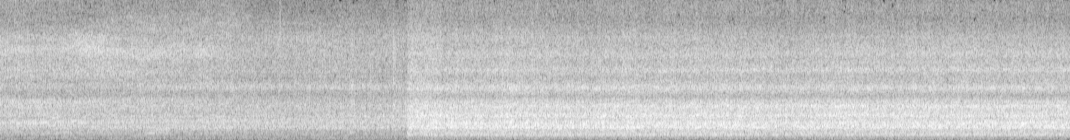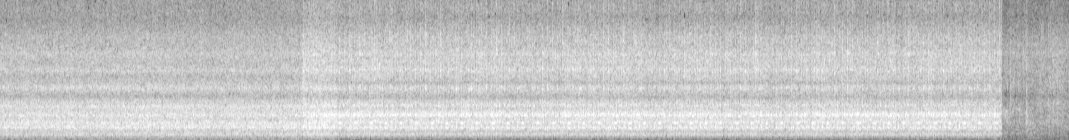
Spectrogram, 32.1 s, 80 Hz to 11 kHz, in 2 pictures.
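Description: Diesel engines idling steadily in three takes. First a quieter engine runs; then, from about six seconds in, comes the louder, even drone of a JR DD51 diesel-hydraulic locomotive's twin V12 engines idling. About 21 seconds in it grows louder again, heard close to the locomotive's open engine compartment.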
